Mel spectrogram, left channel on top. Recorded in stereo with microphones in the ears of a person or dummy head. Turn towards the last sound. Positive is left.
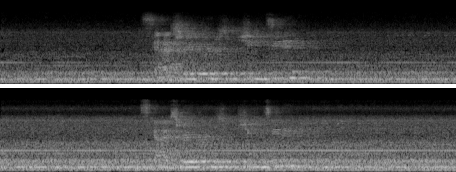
turn(degrees=-55)  # may be behind; listen again after turning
